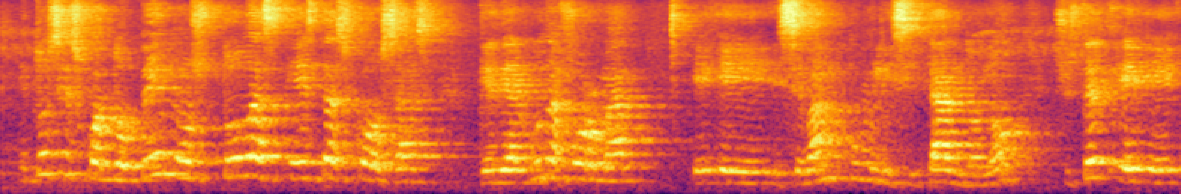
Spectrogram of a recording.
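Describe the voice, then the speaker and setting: This pastor speaks with a Mexican accent in a high, slightly mellow voice while delivering an earnest sermon. Rhetorical asides and frequent hesitant fillers run through his preaching. He is captured from afar inside a church sanctuary with heavy echo.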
